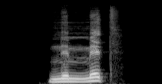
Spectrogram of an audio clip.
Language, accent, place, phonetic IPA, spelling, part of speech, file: German, Germany, Berlin, [ˌnɪm ˈmɪt], nimm mit, verb, De-nimm mit.ogg
- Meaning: singular imperative of mitnehmen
